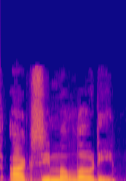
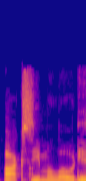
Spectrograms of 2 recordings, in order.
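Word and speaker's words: Oczy Mlody: I think it's Oxymelody. – You know what? We have a consensus. – Okay. – That's what Wayne Coyne called it. I heard him pronounce it. Oxymelody.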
